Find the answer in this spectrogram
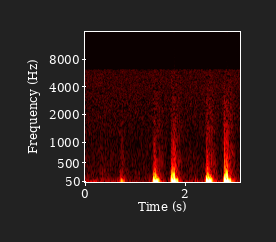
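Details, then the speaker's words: Simulated heart sounds for nursing assessment teaching: paradoxical splitting of the second heart sound, slow paired thumps with S2 split audible on expiration and single on inspiration. "listen now to a paradoxical second sound the split is audible on expiration the sound is single on inspiration"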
